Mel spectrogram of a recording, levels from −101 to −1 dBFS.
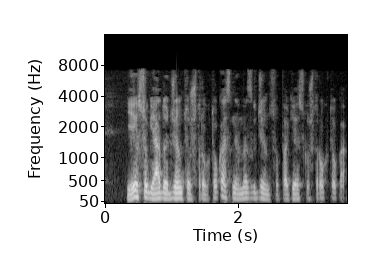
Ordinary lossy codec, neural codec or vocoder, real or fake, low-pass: AAC, 48 kbps; none; real; 7.2 kHz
